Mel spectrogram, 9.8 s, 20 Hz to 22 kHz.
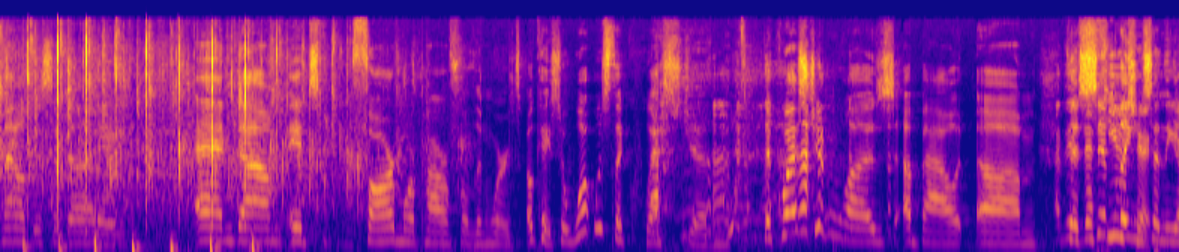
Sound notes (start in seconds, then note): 0.0 applause; 7.5 laugh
